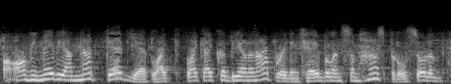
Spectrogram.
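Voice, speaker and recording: An actor playing a nervous, grumbling man stranded near death in a 1970s radio drama, stammering and hesitant, with a creaky voice. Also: sits high, expressive, quick pace. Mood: uneasy. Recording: noisy, dull 1970s radio broadcast.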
